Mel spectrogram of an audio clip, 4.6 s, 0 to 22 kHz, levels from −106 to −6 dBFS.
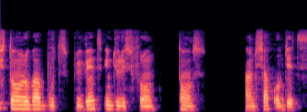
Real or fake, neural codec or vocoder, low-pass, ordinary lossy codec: real; none; 7.2 kHz; none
